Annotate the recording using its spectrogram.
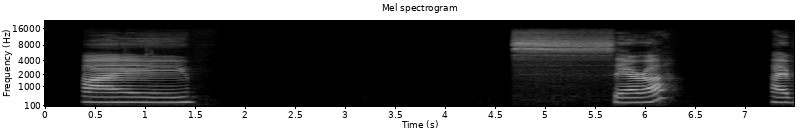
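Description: A young woman calls out with animation close to a microphone.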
